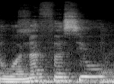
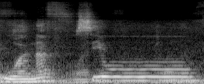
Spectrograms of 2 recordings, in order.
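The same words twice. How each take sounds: First: The nasal w sound is cut short. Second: The nasal w sound is held for two beats. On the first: The speaker calls it wrong. "bukan wa nafsiu" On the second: The speaker calls it right. "Kenapa waw tasydid di sini harus ditahan?"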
